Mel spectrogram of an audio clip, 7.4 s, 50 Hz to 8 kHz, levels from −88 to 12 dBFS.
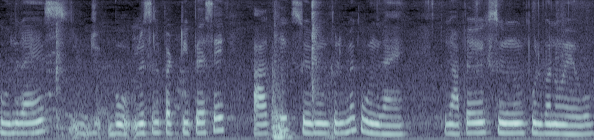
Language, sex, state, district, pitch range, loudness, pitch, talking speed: Hindi, female, Bihar, Darbhanga, 195-215 Hz, -14 LUFS, 205 Hz, 210 wpm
